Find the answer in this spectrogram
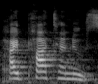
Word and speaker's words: hypotenuse: you said you said hi pop pop pop hypotenuse it's written up there on the paper in case you were gonna see as I hypotenuse C equals 5 ready go it's my bad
